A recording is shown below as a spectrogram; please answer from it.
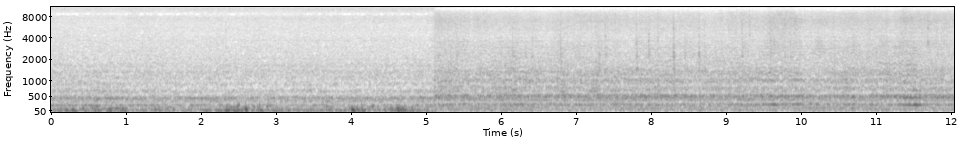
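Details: Bees at work produce a continuous low drone with layered humming tones. Soft rumbling and a few faint knocks sit underneath, and the texture shifts slightly midway.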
